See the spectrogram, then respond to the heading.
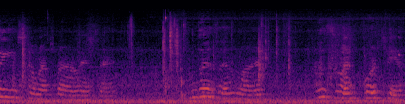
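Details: Ataxic dysarthria in an adult woman with Friedreich's ataxia, which lists speech and swallowing problems among its symptoms; her sister also has Friedreich's ataxia.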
